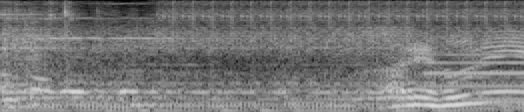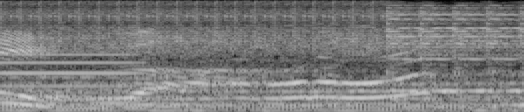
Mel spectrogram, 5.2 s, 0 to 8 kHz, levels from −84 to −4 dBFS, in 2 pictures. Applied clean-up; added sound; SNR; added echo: none; Wind instrument, woodwind instrument; 8 dB; reverberation time 2.3 s.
